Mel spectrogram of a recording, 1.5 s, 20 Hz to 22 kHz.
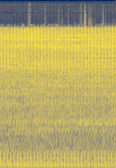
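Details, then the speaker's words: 1999 Honda TRX250X ATV on a cold start with a non-OEM PZ27 Keihin carburettor and portable CDI: quick, even ticking at idle, loudest at the top end. Valves were checked and felt good, so the owner suspects timing chain tension; not confirmed. "I think the next thing to do is start exploring to make sure the timing chain is tight enough because I you know like that tapping up on top because once again I I double-checked the valves and they they look like they felt good"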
